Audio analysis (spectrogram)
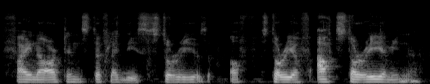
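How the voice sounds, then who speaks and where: A man in his forties from Corsica with a French accent, a guest telling his story in a podcast interview, pausing often with fillers and restarts. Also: fairly low pitch, monotone, a little mellow. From Corsica, France. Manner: hesitant, many fillers and restarts. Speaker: guest, animator.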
